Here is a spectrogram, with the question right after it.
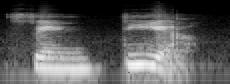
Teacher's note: es una vocal cerrada tónica y una vocal abierta átona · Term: hiato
